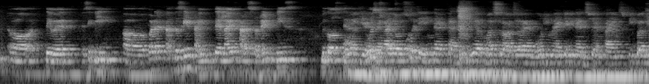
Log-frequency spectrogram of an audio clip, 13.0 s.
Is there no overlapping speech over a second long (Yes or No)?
No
